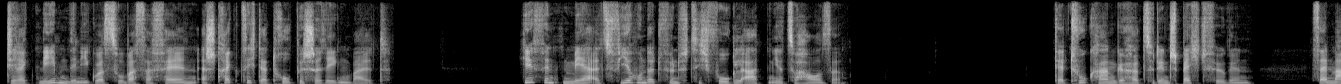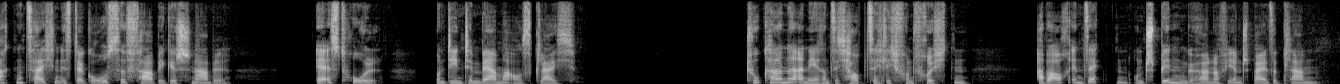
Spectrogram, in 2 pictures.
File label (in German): Off Text Doku Regenwald; LOFT VOICES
